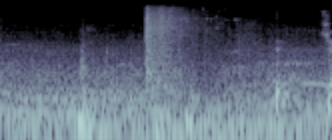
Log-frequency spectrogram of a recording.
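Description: Metal scrapes and crashes as a car hits another car.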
